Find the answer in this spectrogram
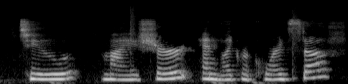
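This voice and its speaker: A woman's high-pitched voice. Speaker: streamer. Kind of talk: casual chat. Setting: live stream. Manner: halting.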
